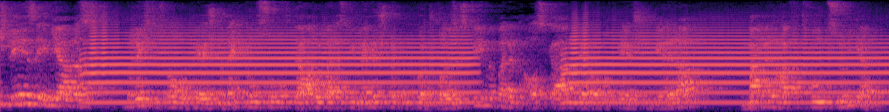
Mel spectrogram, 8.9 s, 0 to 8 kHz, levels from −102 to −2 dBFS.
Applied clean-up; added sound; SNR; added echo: none; Trumpet; -1 dB; reverberation time 0.9 s.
